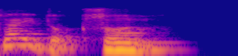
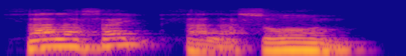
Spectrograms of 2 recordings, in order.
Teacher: aquí el acento en el genitivo plural siempre cae en la última sílaba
